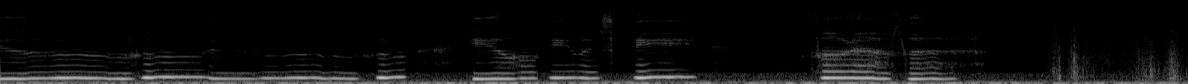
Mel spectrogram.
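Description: A woman humming a slow, lullaby-like melody without words, held notes stepping up and down, which stops about two seconds before the end; a few faint clicks follow.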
